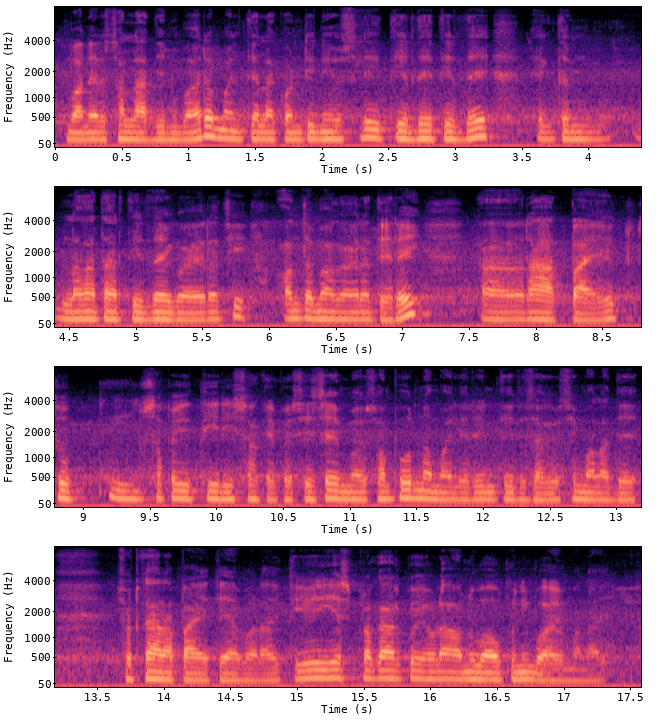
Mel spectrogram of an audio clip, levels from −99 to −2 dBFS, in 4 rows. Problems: constant background noise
